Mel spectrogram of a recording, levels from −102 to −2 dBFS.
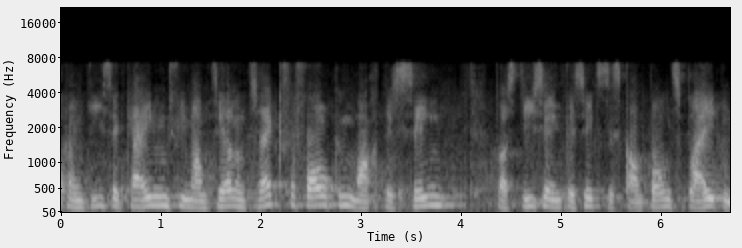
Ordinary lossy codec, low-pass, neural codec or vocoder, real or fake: none; 7.2 kHz; codec, 16 kHz, 2 kbps, FreqCodec, smaller model; fake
